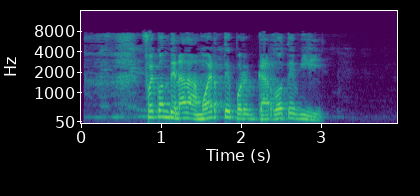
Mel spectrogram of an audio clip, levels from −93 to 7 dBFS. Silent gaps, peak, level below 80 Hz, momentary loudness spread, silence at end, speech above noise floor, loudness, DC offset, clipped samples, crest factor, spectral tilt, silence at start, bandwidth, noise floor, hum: none; -2 dBFS; -56 dBFS; 16 LU; 0.95 s; 52 dB; -17 LUFS; under 0.1%; under 0.1%; 18 dB; -5.5 dB/octave; 0.2 s; 8.4 kHz; -68 dBFS; none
